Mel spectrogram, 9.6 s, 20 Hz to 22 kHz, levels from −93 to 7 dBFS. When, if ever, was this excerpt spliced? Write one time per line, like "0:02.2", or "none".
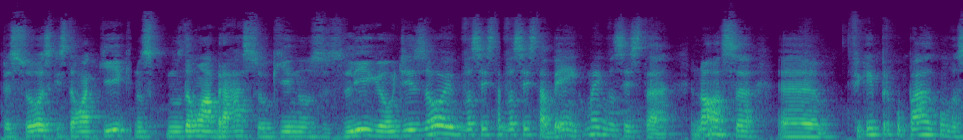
0:01.3
0:05.0
0:06.8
